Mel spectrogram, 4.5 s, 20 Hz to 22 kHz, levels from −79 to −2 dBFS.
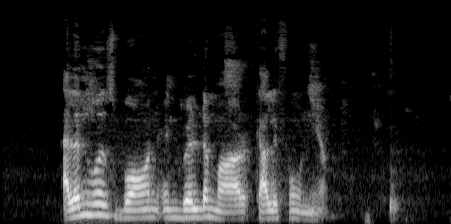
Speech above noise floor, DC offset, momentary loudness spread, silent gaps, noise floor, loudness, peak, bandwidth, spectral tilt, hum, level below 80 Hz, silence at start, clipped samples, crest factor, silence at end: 49 dB; under 0.1%; 11 LU; none; -65 dBFS; -17 LUFS; -2 dBFS; 13 kHz; -7 dB/octave; none; -64 dBFS; 0.65 s; under 0.1%; 16 dB; 0.55 s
